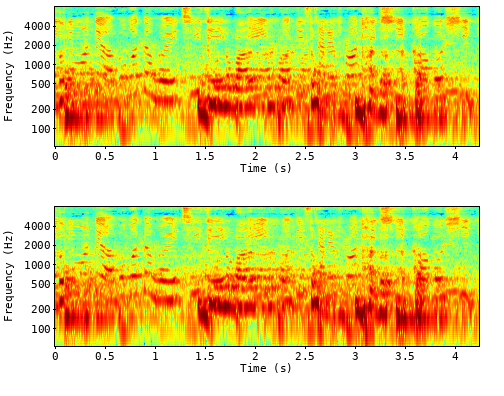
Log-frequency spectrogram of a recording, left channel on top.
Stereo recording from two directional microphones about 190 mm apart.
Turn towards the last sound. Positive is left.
turn(degrees=40)  # may be behind; listen again after turning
